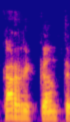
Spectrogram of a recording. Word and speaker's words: Carricante: Grequeto, que se escreve com CH e dois T's, G-R-E-C-H-E-T-T-O. Carricante com dois R's, eu estou pronunciando como italiano, mas seria Carricante. Carricante, C-A-R-R-I-C-A-N-T-E.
